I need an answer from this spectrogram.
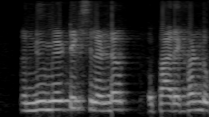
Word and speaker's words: pneumatic: हो गया न्यूमेटिक system न्यूमेटिक में प साइलेंट हो न्यूमेटिक बोलते बारबार न्यूमेटिक सिस्टम प नहीं बोलते हैं प वड नहीं बोलते तीसरा आपका हो गया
